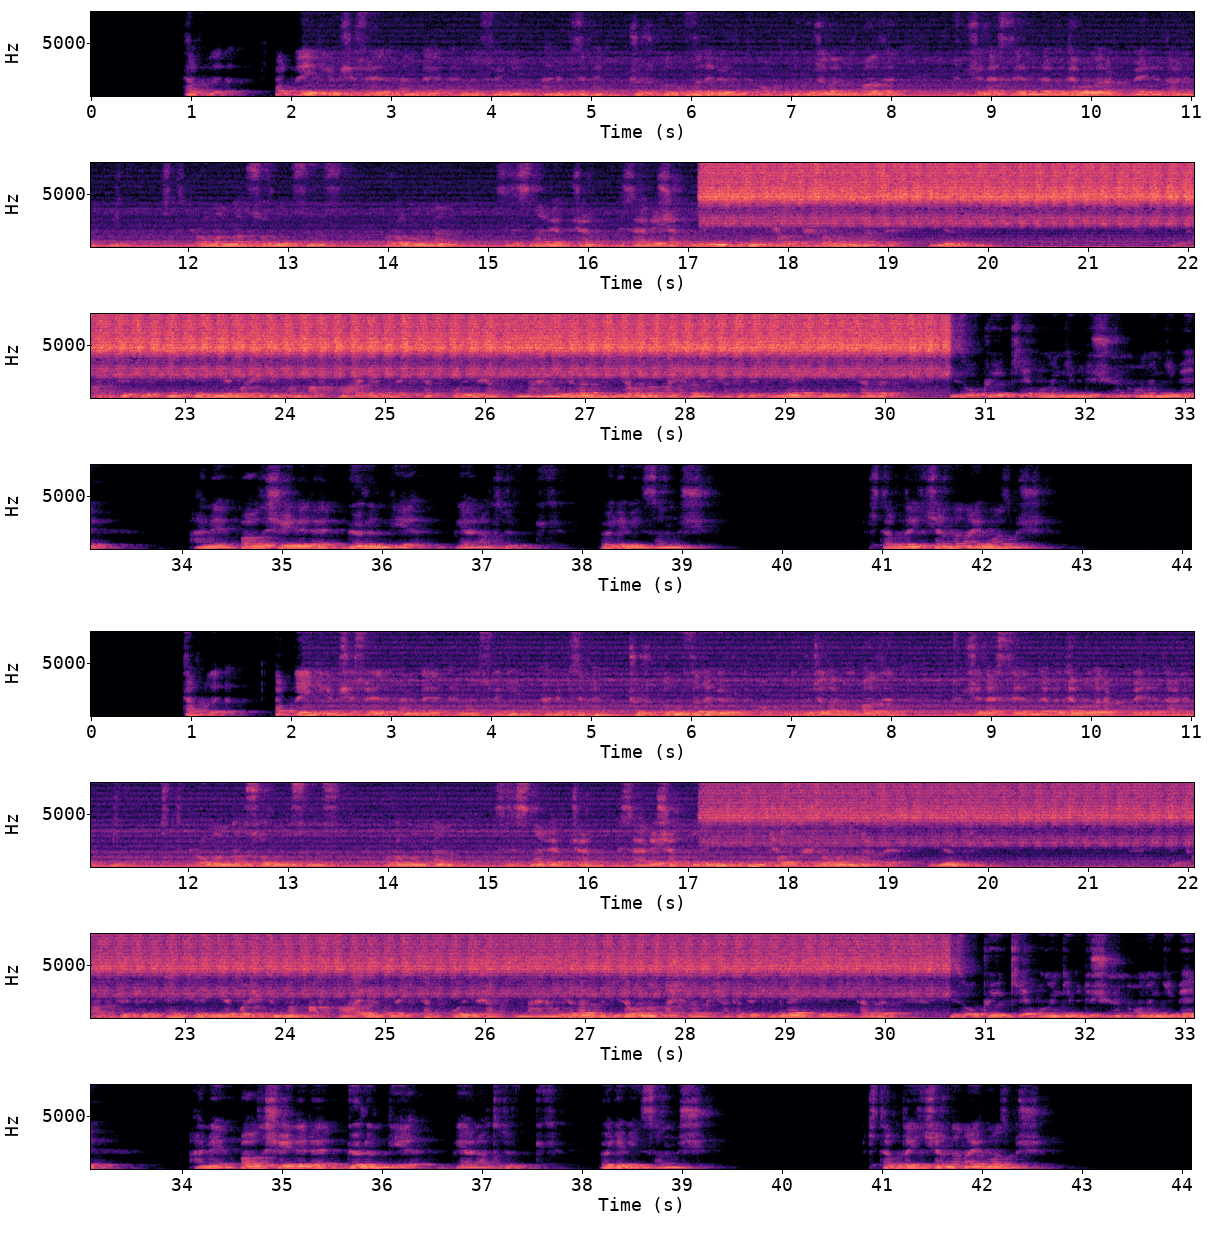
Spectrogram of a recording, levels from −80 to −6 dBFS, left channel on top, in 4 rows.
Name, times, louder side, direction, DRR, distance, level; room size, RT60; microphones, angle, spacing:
voice 1, 0.9-1.4 1.8-8.3 8.6-11.4 11.9-13.5 13.9-14.7 15.1-19.1 19.4-20.0 21.4-21.5 21.8-33.1 34.1-37.7 38.2-39.2 41.0-42.6, equal, 80° right, 4 dB, 6.5 m, -28 dB
sound 1, 2.1-18.7, right 1 dB, 35° right, 2.2 m, -35 dB
sound 2, 17.1-30.7, left 7 dB, 30° left, 1.5 m, -23 dB
20.5 x 20.5 x 7.1 m, 0.88 s
head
